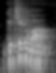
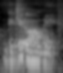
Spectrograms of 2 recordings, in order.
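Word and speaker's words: Gichigami: It's pronounced Gitchigami, Gitchigami, Gitchigami, Gitchigami.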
